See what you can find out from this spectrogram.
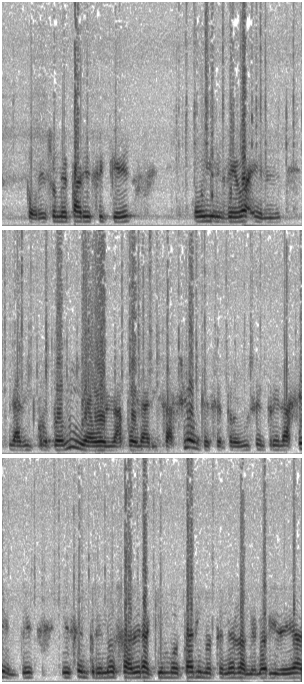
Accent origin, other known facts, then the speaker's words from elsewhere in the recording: Buenos Aires Province, Argentina; now in San Luis, Argentina; Soy un bonaerense, nacido acá, que me fui a trabajar hace unos años con Rodríguez Sá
